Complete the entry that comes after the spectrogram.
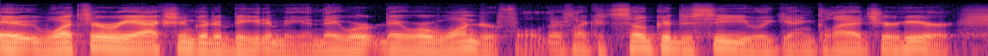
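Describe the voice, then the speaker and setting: A man talks very fast with an American accent. His pitch is fairly low and his intonation fairly even. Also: quiet background. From Oklahoma, Collinsville. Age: 60s. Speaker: former state senator turned lobbyist. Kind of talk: interview. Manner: halting, with repeated words.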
